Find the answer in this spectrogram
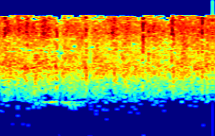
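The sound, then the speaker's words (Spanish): A studio audience applauds the performers in a radio studio with a steady, continuous wash of clapping that holds at an even level from start to finish. “Vamos a extender el aplauso para honrar a Patricio Barton.”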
